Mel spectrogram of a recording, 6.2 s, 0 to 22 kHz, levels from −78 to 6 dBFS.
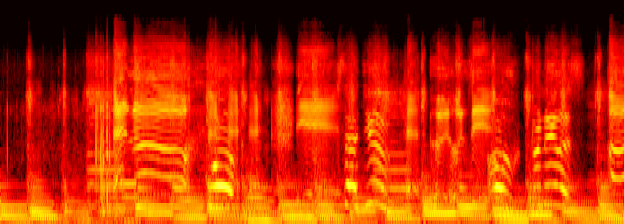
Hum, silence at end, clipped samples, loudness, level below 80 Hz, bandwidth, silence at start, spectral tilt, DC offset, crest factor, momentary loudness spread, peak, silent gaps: none; 0 s; under 0.1%; -17 LUFS; -40 dBFS; 15.5 kHz; 0 s; -4 dB/octave; under 0.1%; 16 dB; 8 LU; -2 dBFS; none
